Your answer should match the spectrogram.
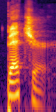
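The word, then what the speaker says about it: Boettcher: I'm sorry uh uh it is apparently pronounced beter beter beter so the you said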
